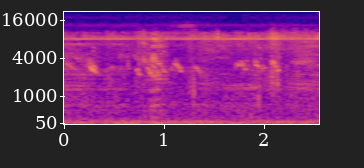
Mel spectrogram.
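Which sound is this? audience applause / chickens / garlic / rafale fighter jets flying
chickens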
